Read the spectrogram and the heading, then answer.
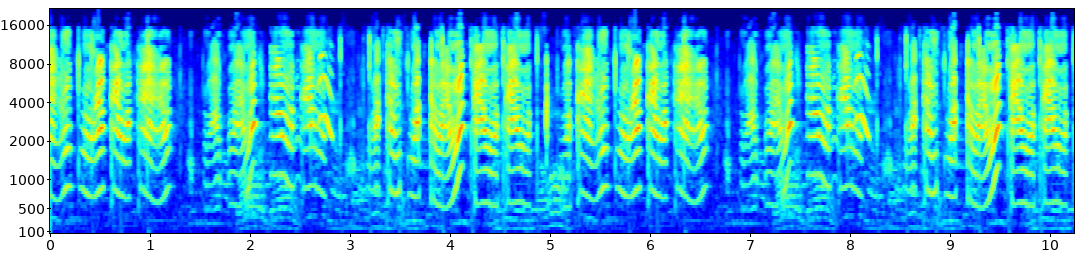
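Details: A pet Rose-ringed parakeet (Psittacula krameri) talks in Urdu/Hindi mimicry, chattering quick, high, nasal, speech-like syllables in rapid bursts with short squeaky rises and barely a pause.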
